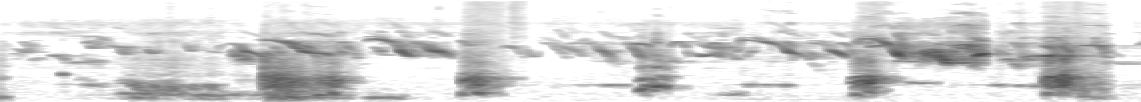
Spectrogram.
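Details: A young Brahminy starling protecting an egg gives squeaky, chattering notes over harsh, raspy bursts about every second, with clucking that may come from poultry nearby.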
